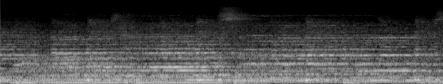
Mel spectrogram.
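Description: Small church choir of men and women singing together, holding long sustained notes.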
